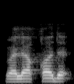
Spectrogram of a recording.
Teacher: D harfi cezim almış. Burada kalkale var. Hafif bir vurguluyoruz bu D''yi.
